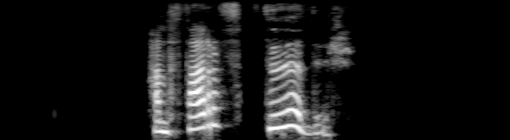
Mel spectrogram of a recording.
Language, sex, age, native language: Icelandic, female, 30-39, Icelandic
